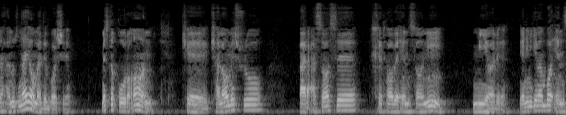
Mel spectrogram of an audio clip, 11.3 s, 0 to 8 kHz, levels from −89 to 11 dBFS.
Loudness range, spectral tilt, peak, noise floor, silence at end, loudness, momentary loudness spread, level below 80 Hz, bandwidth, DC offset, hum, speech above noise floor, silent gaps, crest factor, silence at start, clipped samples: 2 LU; -8 dB/octave; -6 dBFS; -58 dBFS; 0 s; -25 LUFS; 12 LU; -50 dBFS; 7.4 kHz; under 0.1%; none; 34 dB; none; 18 dB; 0 s; under 0.1%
